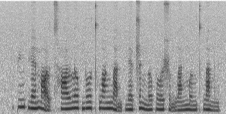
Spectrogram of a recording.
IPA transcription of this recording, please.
p y˥ n p ɥ ɛ˧˥ m ɑ̰˨˩ ʊ̯ t͡sʰ ɑ˧˥ ʊ̯ l ɤ˥˩ p j o˥ ʊ̯ t̪ʰ w ɑ˥ ŋ w a̰˨˩ n p ɥ ɛ˧˥ ʈ͡ʂ ə˥˩ n n̪ ɤ˧˥ p o˧˥ ʊ̯ ʂ ʊ̰˨˩ ŋ w a˧˥ n m ɤ˧˥ ŋ t̪ʰ w ä˥˩ m ə˩ n

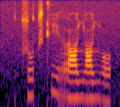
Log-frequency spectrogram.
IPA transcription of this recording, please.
t͡s u t͡s ʈʰ i r ɒ ʎ ɒ ʎ o

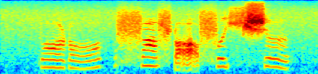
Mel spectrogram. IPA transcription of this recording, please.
p ɔ˧ ɽ ɔ˩˥ | f ɑ˥ f ɽ ɑ̰˩ f ə˥ ç ʃ ə˥˩

